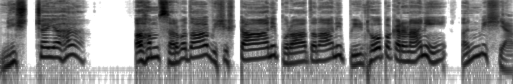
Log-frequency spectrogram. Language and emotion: Sanskrit, happy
